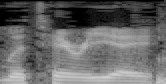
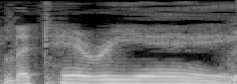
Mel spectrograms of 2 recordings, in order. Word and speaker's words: Leterrier: Leterrier. – Leterrier.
